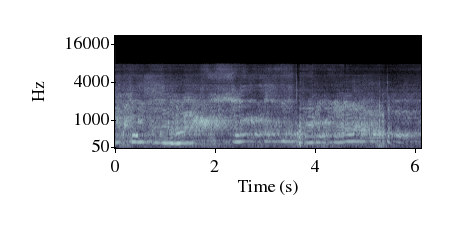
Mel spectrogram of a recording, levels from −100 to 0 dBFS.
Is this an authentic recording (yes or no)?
no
